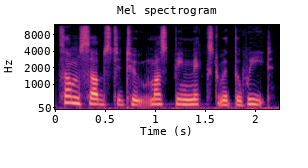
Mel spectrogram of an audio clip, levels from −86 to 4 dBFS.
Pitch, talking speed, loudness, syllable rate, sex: 200 Hz, 215 wpm, -19 LUFS, 5.6 syllables/s, female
